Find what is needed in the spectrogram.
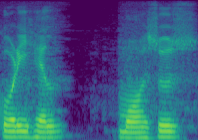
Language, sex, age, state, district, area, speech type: Assamese, male, 18-30, Assam, Morigaon, rural, spontaneous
